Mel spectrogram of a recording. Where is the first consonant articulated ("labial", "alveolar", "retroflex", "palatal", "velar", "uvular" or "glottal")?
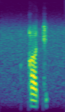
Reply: uvular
